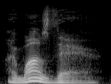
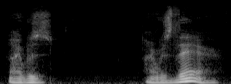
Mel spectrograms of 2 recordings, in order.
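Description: First: The word "was" has a full, unreduced vowel. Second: The word "was" has a reduced schwa vowel. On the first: "is the strong form" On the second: "you would use a schwa in the was"

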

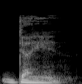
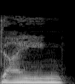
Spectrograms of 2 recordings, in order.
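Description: First: It is said in Elizabethan original pronunciation. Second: It is said in modern English pronunciation. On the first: "it's dying" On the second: "Instead of dying"

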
